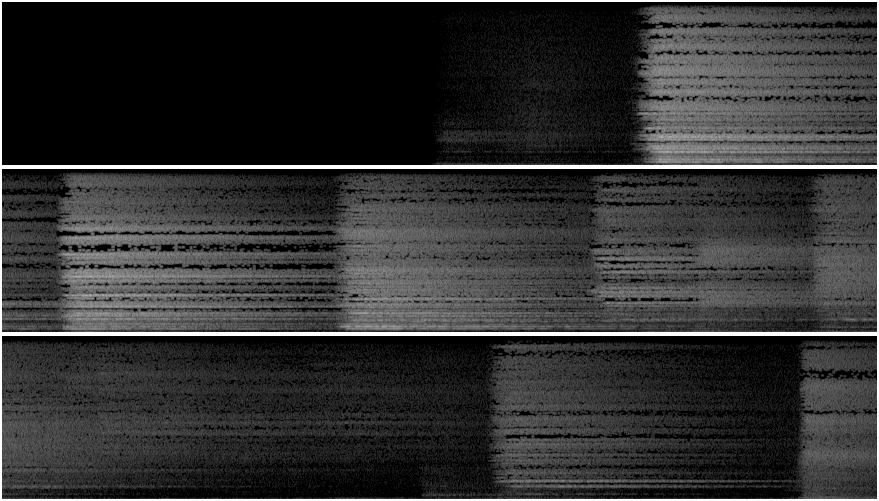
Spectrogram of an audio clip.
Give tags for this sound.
ambient; atmo; creepy; scary; sinister; spooky; terrifying

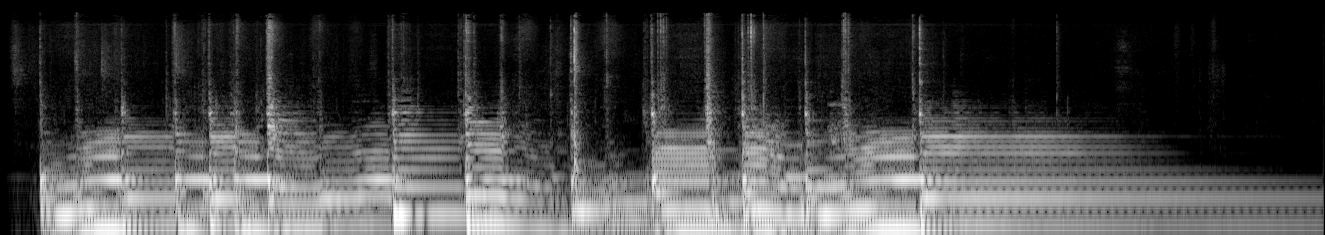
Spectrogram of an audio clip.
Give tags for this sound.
doble; Double; dubstep; wobble; low; bass; sub; paso

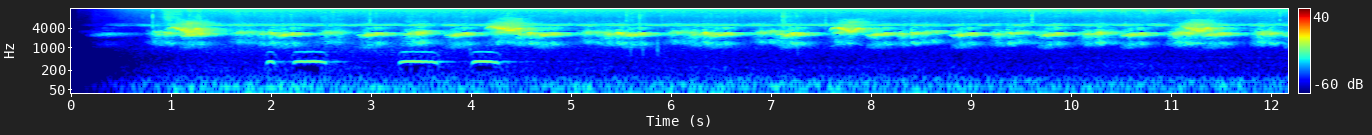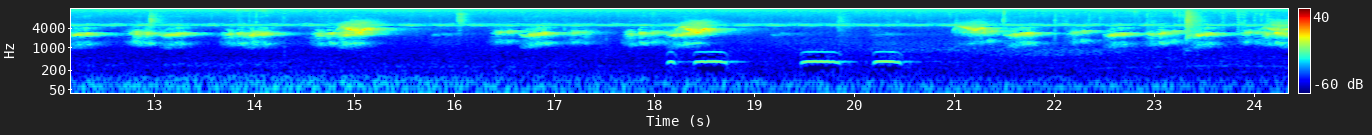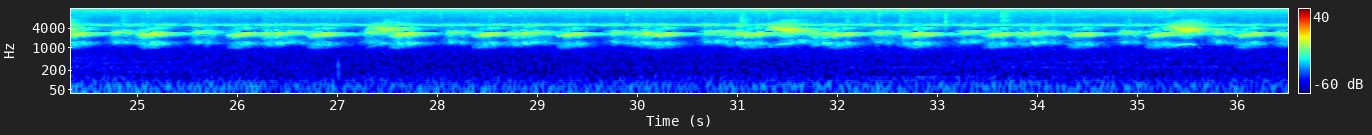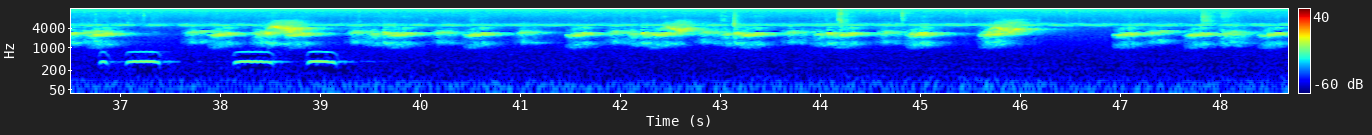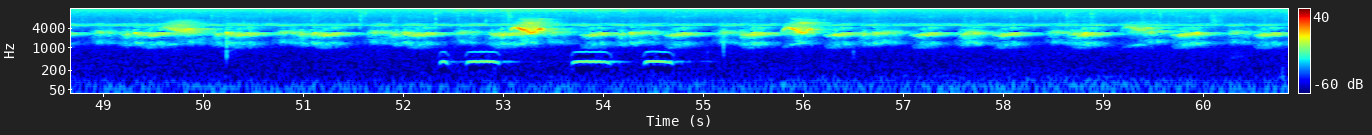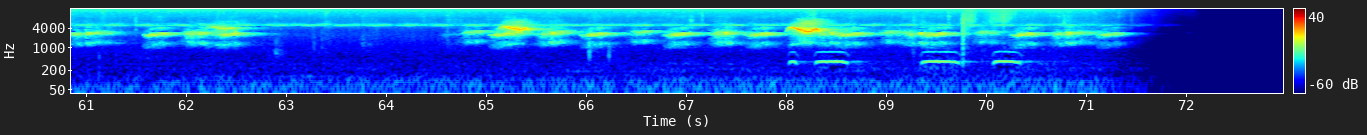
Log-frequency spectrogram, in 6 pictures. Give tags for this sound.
horn; owlowlfrog; field-recording; frogsgreat

